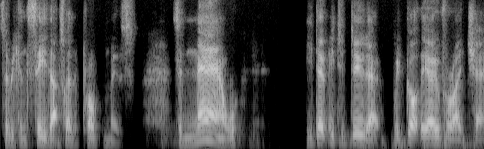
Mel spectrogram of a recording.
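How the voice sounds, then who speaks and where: Against a quiet background, a man talks at a moderate pace with big swings in loudness and ordinary pitch variation. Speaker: web developer giving a conference talk; presenter. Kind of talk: online conference presentation. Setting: video call. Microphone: video call.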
